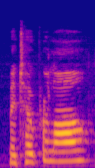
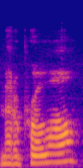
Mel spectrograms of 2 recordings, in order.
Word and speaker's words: metoprolol: bisoprolol is e beta metoprolol sometimes people people will pronounce that meta prolyl either way is fine the brands are lopressor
